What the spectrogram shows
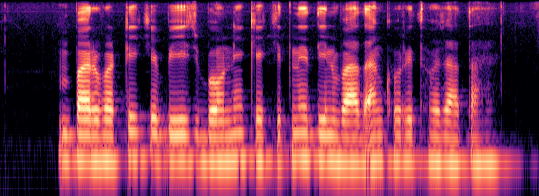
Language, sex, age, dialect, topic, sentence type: Magahi, male, 25-30, Southern, agriculture, question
